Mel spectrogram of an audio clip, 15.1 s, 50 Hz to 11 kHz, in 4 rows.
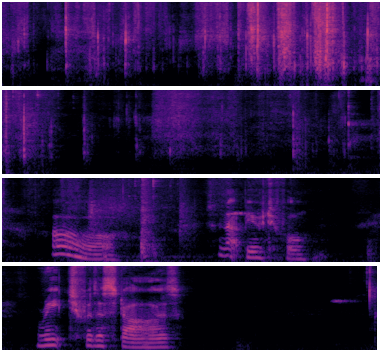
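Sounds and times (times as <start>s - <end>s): wrapping crinkling and tearing: 0.0s - 7.8s.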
